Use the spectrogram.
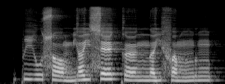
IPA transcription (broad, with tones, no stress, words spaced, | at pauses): piː˧wsɔː˨˩mjɐ˥jsɛː˥ kœː˨ n̪ɐ˨˥jfɐ˨m ŋʊ˧ŋ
